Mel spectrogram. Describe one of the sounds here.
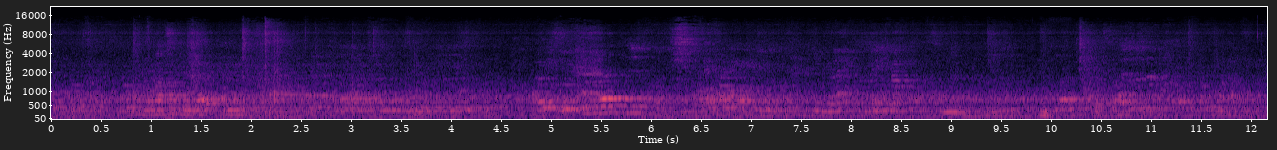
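A young woman speaks into a microphone, heard through a loudspeaker in an echoing room.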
